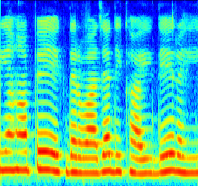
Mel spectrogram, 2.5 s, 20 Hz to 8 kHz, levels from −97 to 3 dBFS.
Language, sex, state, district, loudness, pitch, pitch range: Hindi, female, Jharkhand, Garhwa, -12 LUFS, 260 Hz, 240-280 Hz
